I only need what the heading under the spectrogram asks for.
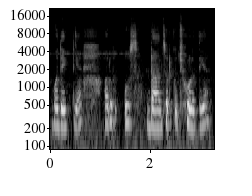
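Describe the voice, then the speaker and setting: Woman storyteller, casual storytime narration, husky, a bit high. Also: steady tone, a little slow, warm tone. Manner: chatty, mixes in English asides.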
